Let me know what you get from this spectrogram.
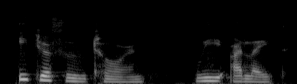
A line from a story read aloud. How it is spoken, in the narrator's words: she said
